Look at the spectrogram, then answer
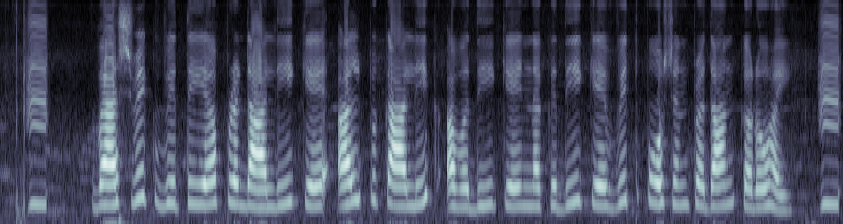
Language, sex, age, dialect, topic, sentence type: Magahi, female, 46-50, Southern, banking, statement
